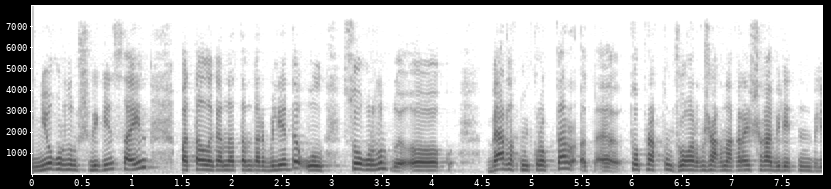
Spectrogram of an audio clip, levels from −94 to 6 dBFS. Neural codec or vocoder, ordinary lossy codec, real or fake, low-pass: none; none; real; 7.2 kHz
